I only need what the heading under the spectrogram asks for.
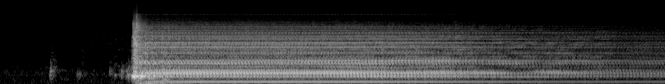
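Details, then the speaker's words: Ottoman electric air compressor: motor spins up to a steady even hum with no pump chugging and no air being made. "If you can hear that, it's running, but we're not making any air. And some of you already know what's wrong with this, but I'm going to take it apart and see what we got."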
